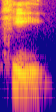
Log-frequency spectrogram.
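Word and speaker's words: Kie: We want to welcome in Key out with key and it's key pronounced like the word ke y but spelled K I E.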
